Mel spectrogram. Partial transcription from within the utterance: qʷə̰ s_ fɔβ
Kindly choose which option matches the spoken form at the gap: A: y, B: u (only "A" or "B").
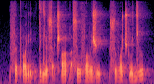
B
